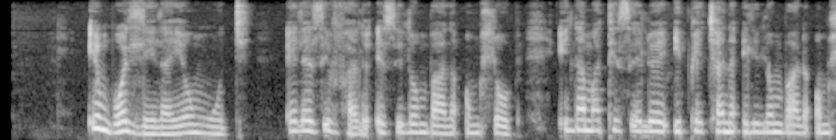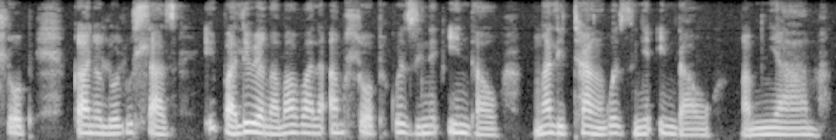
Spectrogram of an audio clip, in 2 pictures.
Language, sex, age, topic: North Ndebele, male, 36-49, health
